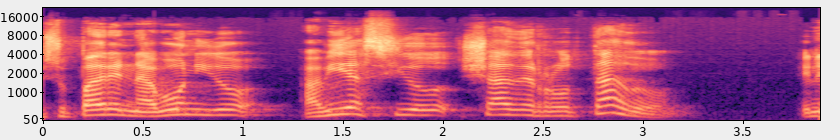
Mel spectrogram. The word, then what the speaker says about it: Nabónido: Y probablemente ya sabía que su padre, que Nabónido, se pronuncia en español, que su padre Nabónido había sido ya derrotado en el norte de Babilonia.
